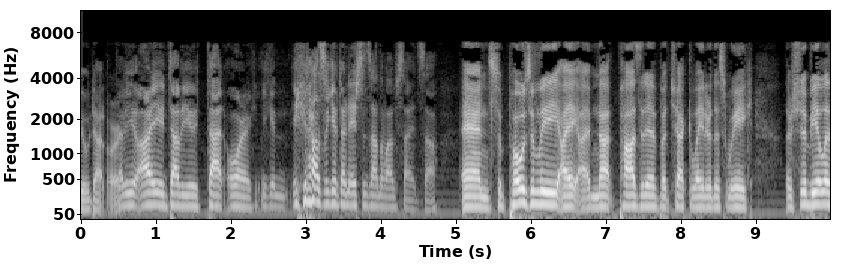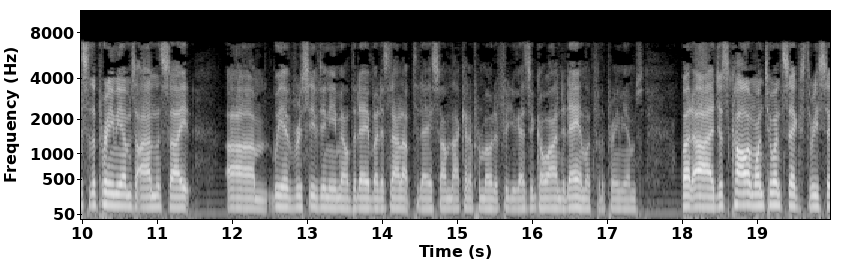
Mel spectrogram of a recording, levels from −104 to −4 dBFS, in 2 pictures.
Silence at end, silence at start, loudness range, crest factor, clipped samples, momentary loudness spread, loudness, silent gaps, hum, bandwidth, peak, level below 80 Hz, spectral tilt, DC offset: 0 s; 0 s; 7 LU; 18 dB; under 0.1%; 15 LU; -21 LUFS; none; none; 7.4 kHz; -2 dBFS; -48 dBFS; -6.5 dB/octave; under 0.1%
